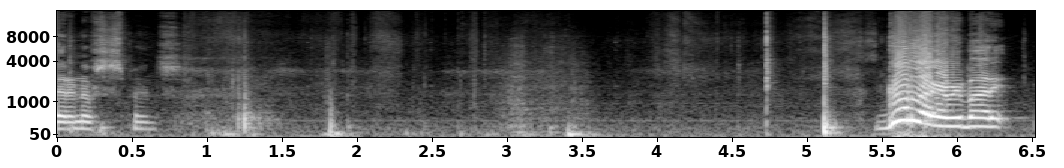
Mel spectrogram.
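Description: Hands bump and shuffle a plush toy on a table.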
